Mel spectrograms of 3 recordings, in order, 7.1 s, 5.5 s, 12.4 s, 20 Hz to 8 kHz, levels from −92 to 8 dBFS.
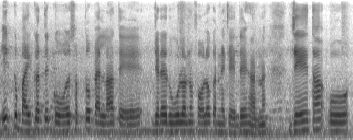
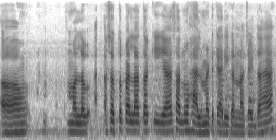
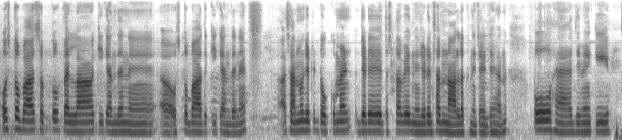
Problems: constant background noise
